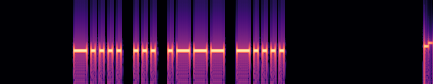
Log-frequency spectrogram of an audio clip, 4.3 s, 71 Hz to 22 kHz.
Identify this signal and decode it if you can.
Morse code, heard as a keyed tone, about 28 wpm, 700 Hz. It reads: 6SJ6
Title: Four Challenging Letter-Number Combinations 28wpm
